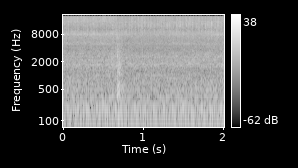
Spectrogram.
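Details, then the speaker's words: Land Rover Discovery 2 that sat 3 years with a bad misfire, now fixed by a cheap part. Even, steady idle with no stumble and all cylinders firing, just one brief tap; smoothest in years, though the throttle still sticks slightly. Normal idle. "I haven't heard it run that smooth in forever."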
